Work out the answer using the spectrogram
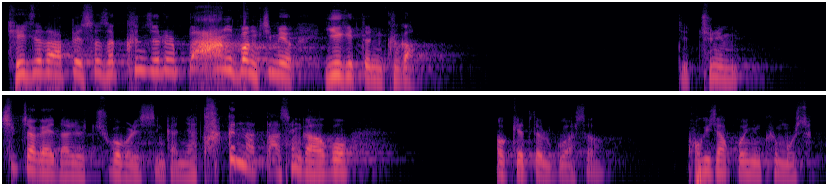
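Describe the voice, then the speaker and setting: A man preaching a sermon as pastor, dramatic, rising to loud exhortation and dropping to hushed whispers. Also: fairly high pitch, moderate pace, gravelly, long pauses, slightly rough. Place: church sanctuary. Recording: long reverb of a church hall.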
